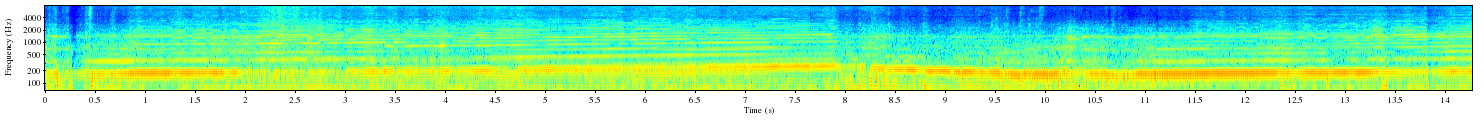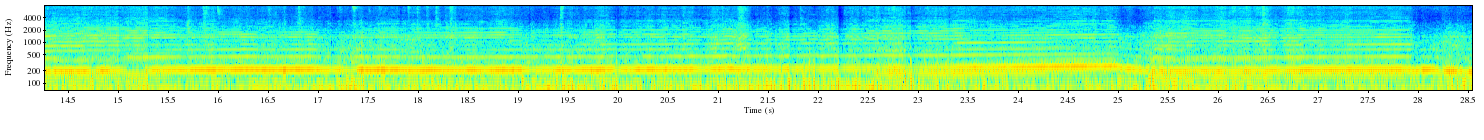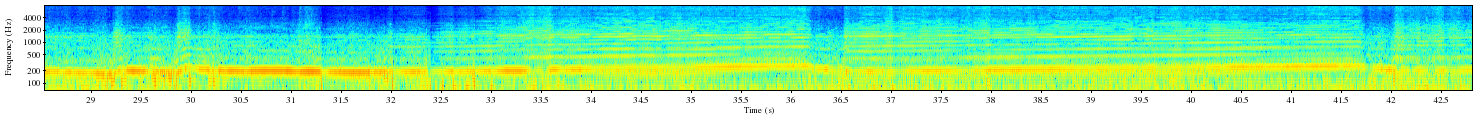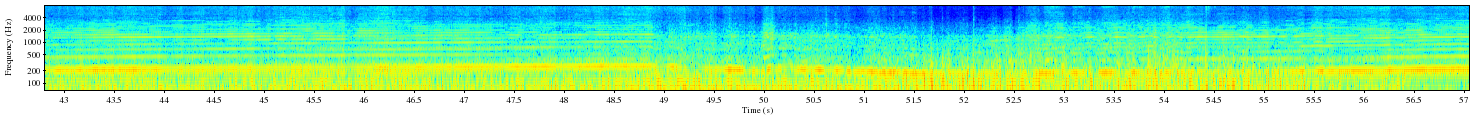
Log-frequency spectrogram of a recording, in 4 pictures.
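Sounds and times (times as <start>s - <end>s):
race car engine accelerating: 0.0s - 57.0s.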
